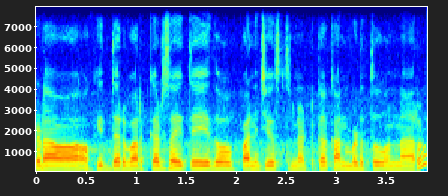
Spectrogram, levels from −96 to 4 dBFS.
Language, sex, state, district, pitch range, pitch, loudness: Telugu, female, Andhra Pradesh, Visakhapatnam, 170-175 Hz, 175 Hz, -23 LUFS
